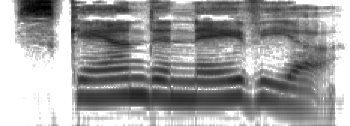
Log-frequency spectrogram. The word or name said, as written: Scandinavia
